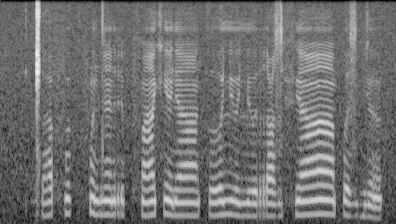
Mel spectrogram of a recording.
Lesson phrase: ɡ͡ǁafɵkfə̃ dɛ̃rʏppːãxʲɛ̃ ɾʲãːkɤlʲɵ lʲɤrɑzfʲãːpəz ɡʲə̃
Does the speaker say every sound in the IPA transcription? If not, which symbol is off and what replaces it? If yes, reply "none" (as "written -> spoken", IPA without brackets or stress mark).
pː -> f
